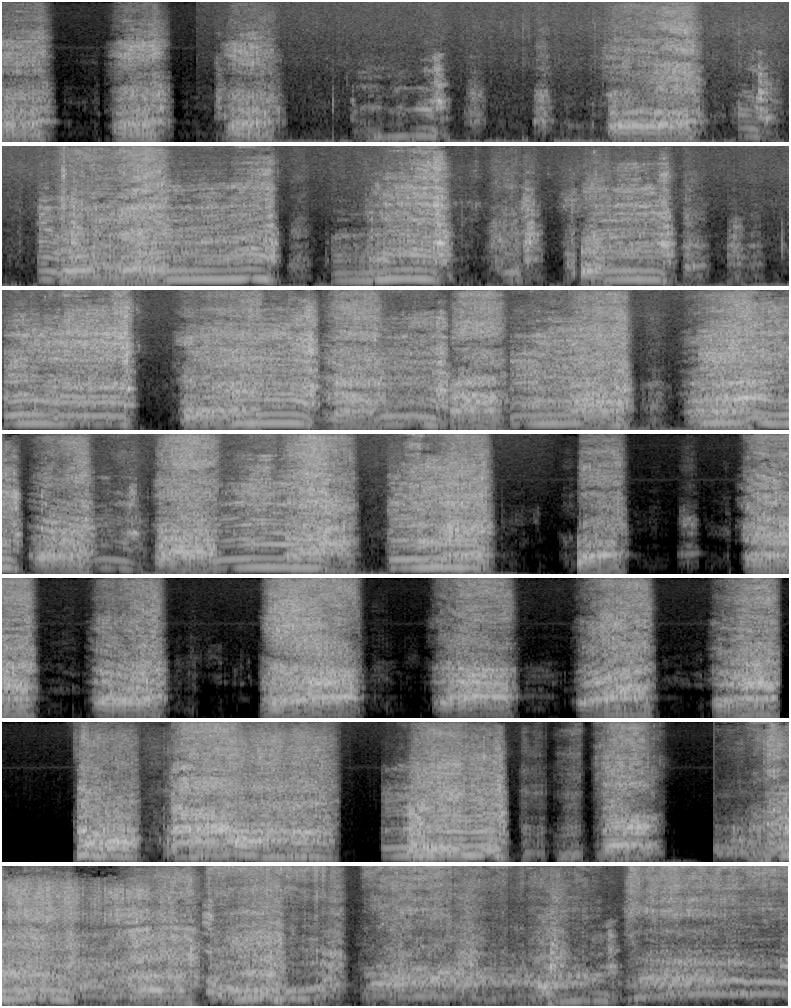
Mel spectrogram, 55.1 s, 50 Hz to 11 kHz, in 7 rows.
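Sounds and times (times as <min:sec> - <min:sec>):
cartoon bear roaring and growling: 0:00.0 - 0:02.8, 0:06.0 - 0:28.6, 0:34.0 - 0:35.2, 0:40.0 - 0:55.0.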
